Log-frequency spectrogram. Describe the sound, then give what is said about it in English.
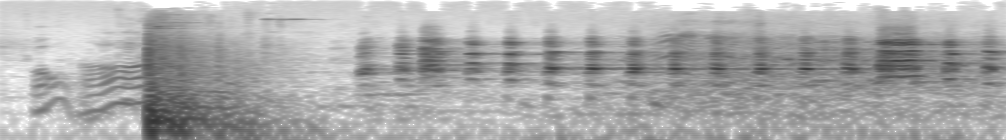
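A man's voice imitates a rooster, letting out a loud crow-like burst followed by a rapid, rhythmic series of clucks, about a dozen in steady succession. “it's turned him into a male chicken.”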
